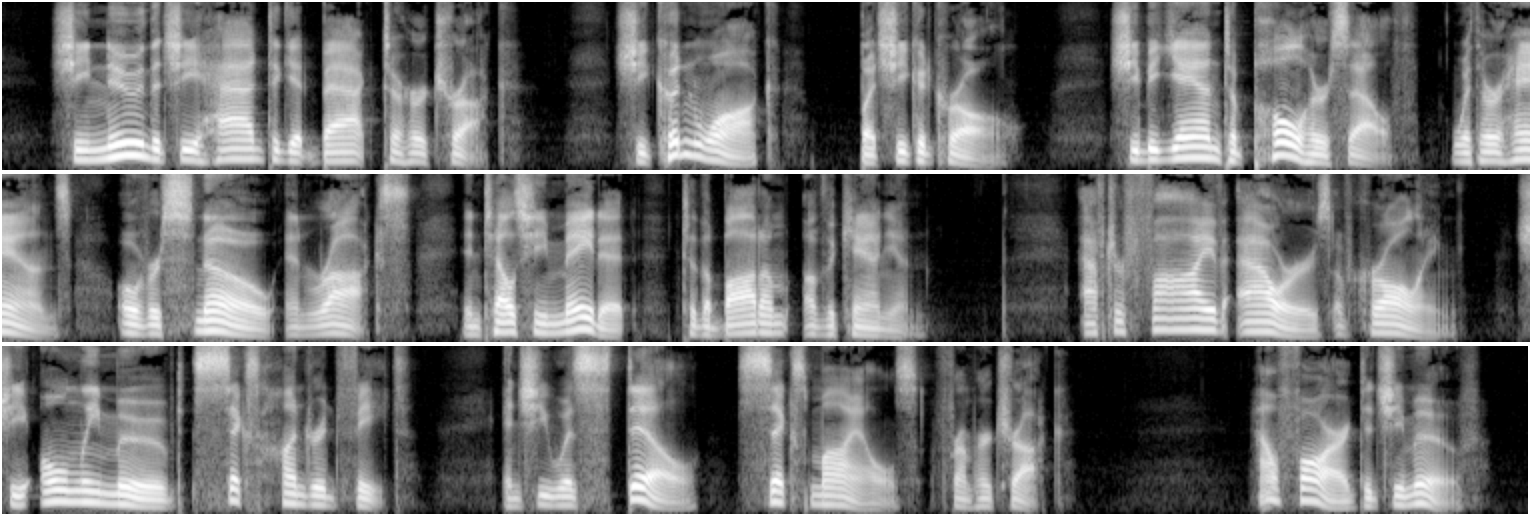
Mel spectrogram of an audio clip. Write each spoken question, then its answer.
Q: How far did she move?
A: She only moved 600 feet.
